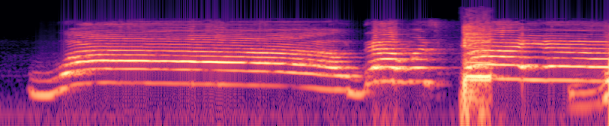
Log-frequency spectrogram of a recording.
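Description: A person's long, high-pitched excited vocal cry, a held 'whoo'-like squeal of about two seconds that falls slightly in pitch near its end. Two shorter cries follow about a second later.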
